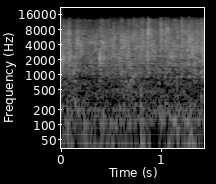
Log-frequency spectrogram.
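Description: Water flows steadily somewhere outdoors on a short trip in Czechia, giving a faint, even rushing wash with no talk over it.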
